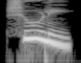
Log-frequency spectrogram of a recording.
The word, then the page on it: ಶಾಳ: Kannada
